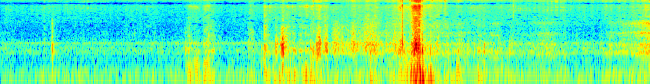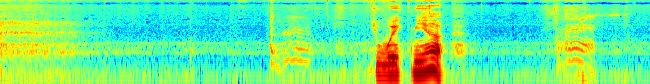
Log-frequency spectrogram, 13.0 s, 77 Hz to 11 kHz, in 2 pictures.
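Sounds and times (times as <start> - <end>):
rustling and small knocks: 0.1 - 6.6.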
